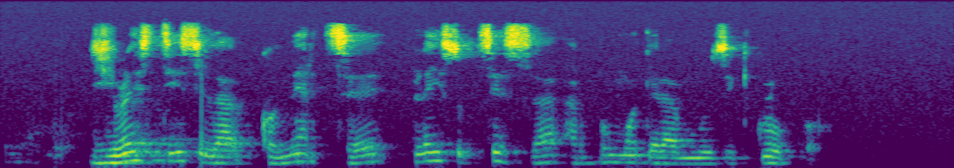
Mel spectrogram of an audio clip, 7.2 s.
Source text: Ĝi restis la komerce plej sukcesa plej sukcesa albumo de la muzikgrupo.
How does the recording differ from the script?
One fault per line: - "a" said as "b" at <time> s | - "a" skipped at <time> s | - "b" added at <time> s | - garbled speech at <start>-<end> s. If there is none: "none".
- "plej sukcesa" skipped at 4.1 s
